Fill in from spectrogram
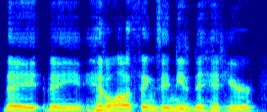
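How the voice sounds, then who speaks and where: A young man, sick with a cough and slightly raspy, giving casual sports analysis as a channel host in a rambling, self-correcting way. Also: medium pitch, flat delivery, normal speed.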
